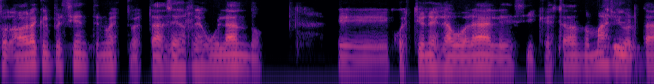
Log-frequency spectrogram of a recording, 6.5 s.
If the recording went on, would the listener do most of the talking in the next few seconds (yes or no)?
no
